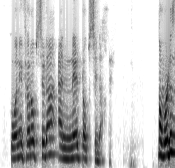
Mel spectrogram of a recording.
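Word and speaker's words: Gnetopsida: और सबसे advanced gymnosperm है नेटोप्सिडा, जी silent here, नेटोप्सिडा, नेटोप्सिडा, जी is silent here, नेटोप्सिडा।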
